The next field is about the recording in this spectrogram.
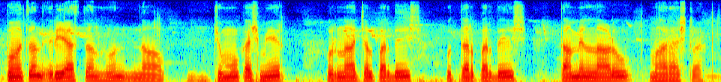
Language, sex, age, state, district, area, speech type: Kashmiri, male, 30-45, Jammu and Kashmir, Kulgam, rural, spontaneous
